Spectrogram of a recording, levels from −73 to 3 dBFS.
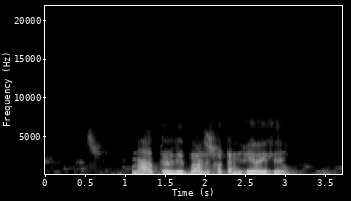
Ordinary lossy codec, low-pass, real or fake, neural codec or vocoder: Opus, 24 kbps; 7.2 kHz; fake; codec, 16 kHz, 1 kbps, FreqCodec, larger model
